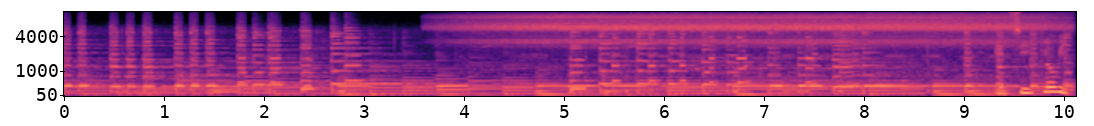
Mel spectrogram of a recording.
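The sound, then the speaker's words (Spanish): A loud, steady cicada buzz kicks in after a few seconds and drones continuously over melodic instrumental music that plays throughout. “de la cigarra se da inicialmente bajo tierra, luego sale en un tiempo corto para reproducirse y morir.”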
